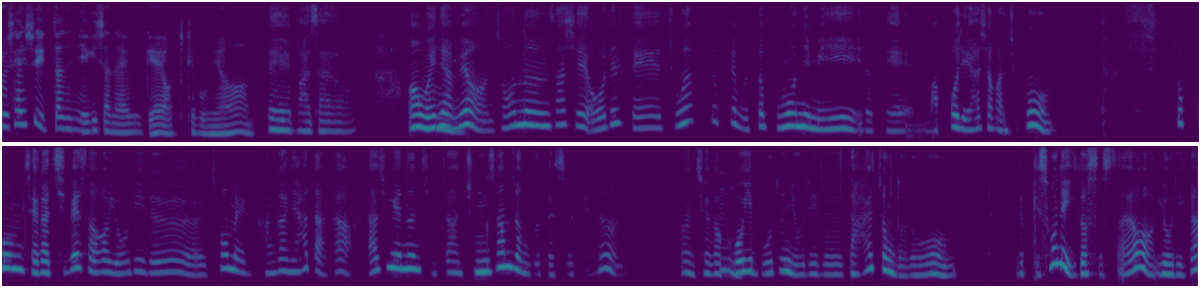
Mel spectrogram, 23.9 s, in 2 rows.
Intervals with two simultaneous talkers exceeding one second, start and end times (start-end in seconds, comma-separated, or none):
none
